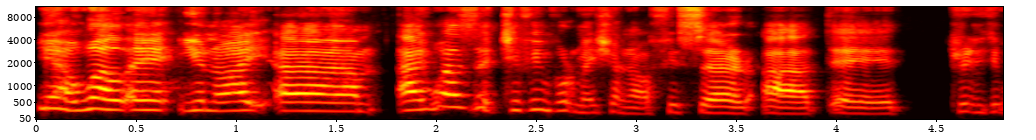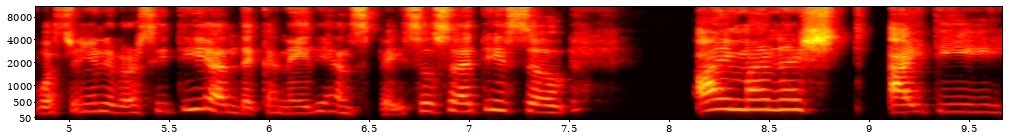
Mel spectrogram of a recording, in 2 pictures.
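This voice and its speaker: A woman speaks with a Spanish accent at a fairly high pitch and a fairly quick pace. Her intonation is lively, and the background is quiet. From Mexico. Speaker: AI and data analytics expert, company CEO. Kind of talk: interview conversation. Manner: halting, many fillers.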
